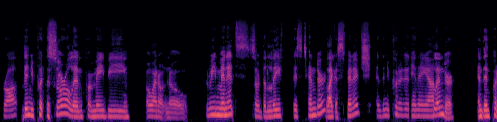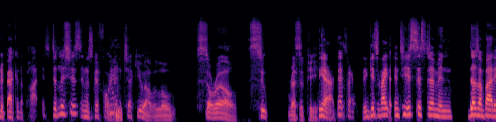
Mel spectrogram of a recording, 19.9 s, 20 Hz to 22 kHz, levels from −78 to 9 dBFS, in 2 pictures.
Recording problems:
garbled, watery; slightly; nothing above 11.5 kHz
abrupt cut into speech; at the end

